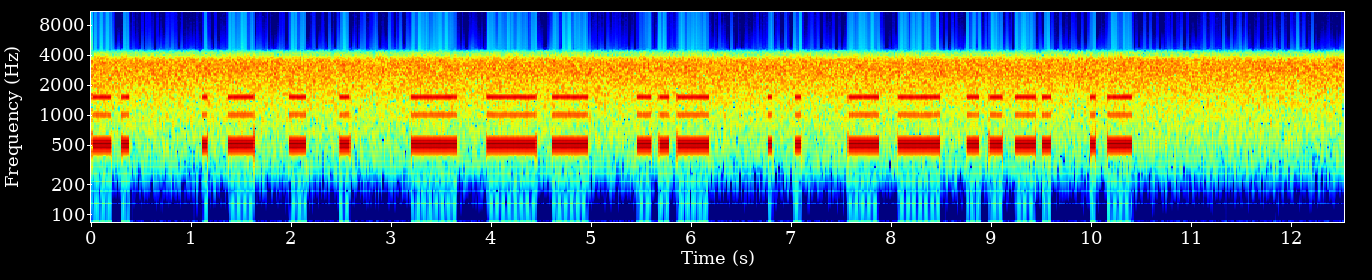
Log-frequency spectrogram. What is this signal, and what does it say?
Beeps of irregular length. There is no code.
